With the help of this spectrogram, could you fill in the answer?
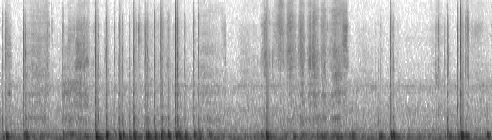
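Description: Several long nails tap rapidly and scratch across the embossed cover of a paperback book lying flat. The clicks come in quick, uneven bursts with short dry knocks, low and thumpy in body, plus brief bright scratchy sweeps between them.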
